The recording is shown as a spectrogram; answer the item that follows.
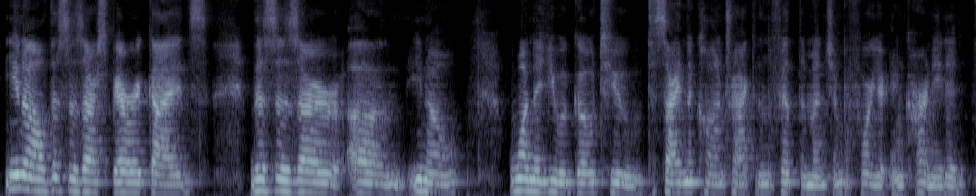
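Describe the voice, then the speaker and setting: A woman's voice: low voice, fairly even intonation, a little slow. A woman giving a pick-a-card tarot reading in a chatty way, with many fillers and laughing at the cards. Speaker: tarot reader.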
